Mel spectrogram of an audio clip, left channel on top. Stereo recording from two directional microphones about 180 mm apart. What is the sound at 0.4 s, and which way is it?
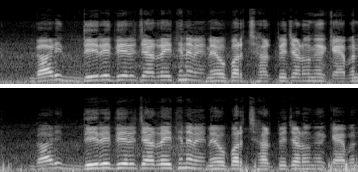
Speech, 5° left (ahead or behind).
